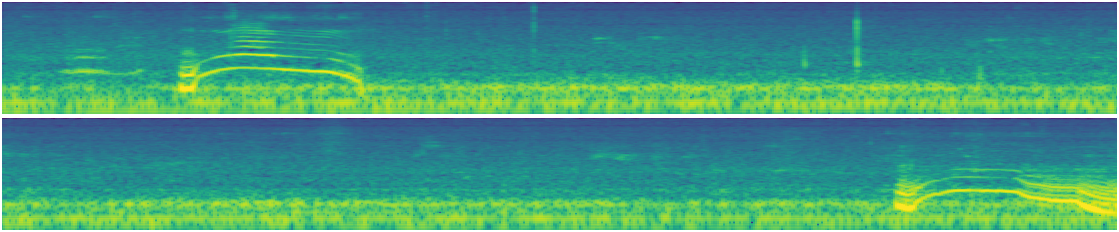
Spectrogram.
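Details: Notail, a pet cat, vocalizes while being petted: two drawn-out meows, the first rising and then falling in a smooth arch with rich harmonics, the second arriving about eleven seconds later, with low steady hum throughout.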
